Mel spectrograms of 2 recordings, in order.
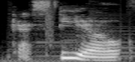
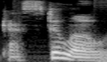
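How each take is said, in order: First: The name is said with a Spanish pronunciation. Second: The name is said with an Italian-sounding pronunciation. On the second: The speaker hides her background and blends in.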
